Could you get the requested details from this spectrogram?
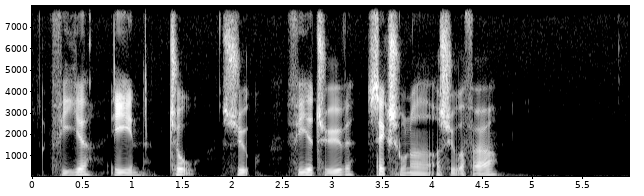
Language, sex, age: Danish, male, 42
